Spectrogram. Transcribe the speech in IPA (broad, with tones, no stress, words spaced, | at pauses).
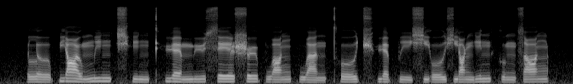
lɤ˨˩pjɑ˥˩ʊ̯mi˥ŋt͡ɕʰi˨˩ŋ t̪ʰɥɛ˥˩my˧˥ se˥ɪ̯ʂɻ̩˥pwɑ˧˥ŋ kwa˨˩nt̪ʰo˧˥ʊ̯t͡ɕʰɥɛ˧pi˨˩ ɕjo˧˥ʊ̯ɕjɑ˧ŋi˥n kʊ˨˩ŋsɑ˦ŋ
